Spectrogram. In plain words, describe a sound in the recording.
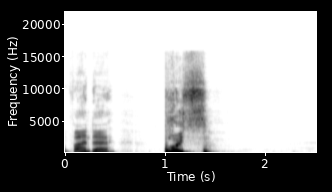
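A cymbal crashes once.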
